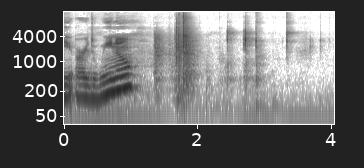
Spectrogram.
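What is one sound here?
A plug clicks into a socket.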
